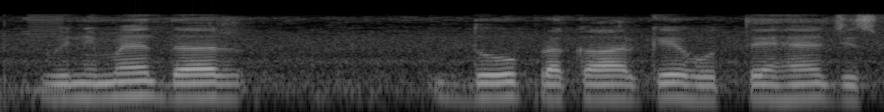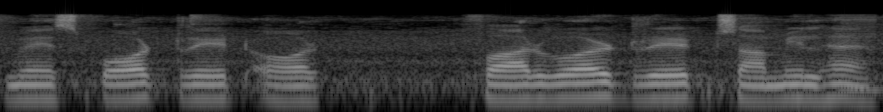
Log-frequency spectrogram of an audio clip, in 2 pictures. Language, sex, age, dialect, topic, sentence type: Hindi, male, 18-24, Awadhi Bundeli, banking, statement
